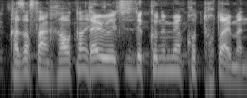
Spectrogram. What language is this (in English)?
Kazakh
